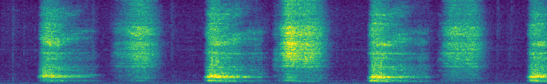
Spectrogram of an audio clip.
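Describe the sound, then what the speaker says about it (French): Deep, deliberate breathing alternates slow, full inhales and long, airy exhales, each breath loud and close with short pauses between them. "prendre des grandes inspirations Et vraiment, des grandes expirations aussi"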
